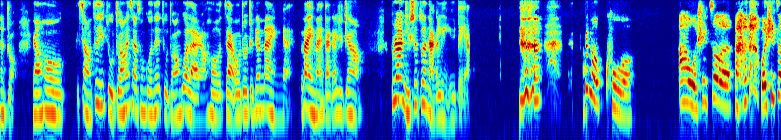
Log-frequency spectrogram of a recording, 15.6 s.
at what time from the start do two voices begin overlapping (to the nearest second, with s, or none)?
none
